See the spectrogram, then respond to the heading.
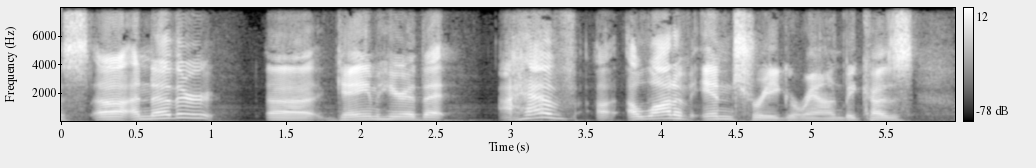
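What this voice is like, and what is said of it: Usual voice. Nothing is said of it.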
